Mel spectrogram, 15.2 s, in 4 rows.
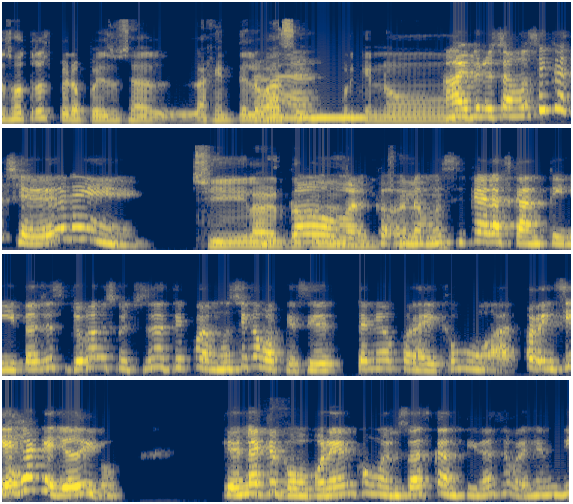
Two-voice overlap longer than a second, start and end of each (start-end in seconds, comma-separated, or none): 5.5-6.8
